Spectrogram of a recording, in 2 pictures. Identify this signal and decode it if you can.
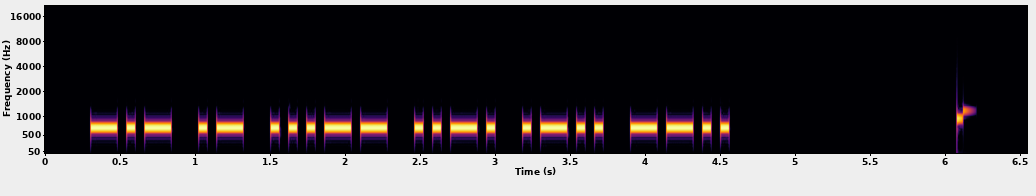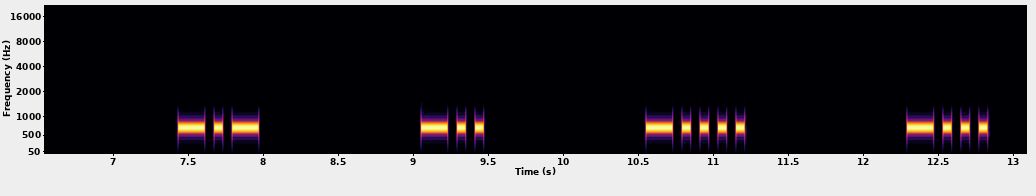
Morse code, heard as a keyed tone, about 20 wpm, spaced as for 12 wpm, 700 Hz. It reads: KA3FLZ KD6B
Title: USA Call Signs - 6 Characters - 6x Character Spacing - 20wpm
